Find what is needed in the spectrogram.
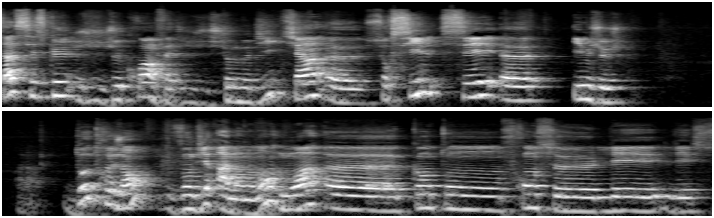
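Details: Adult man, French-speaking, who has grown up with stuttering over several decades and says he now manages to speak through it; finding: stuttering.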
